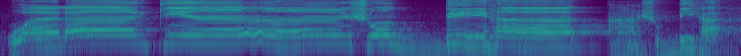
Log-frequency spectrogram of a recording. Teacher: Ikhfa nun mati bertemu dengan huruf sya dibaca samar disertai dengung 2 harokat. Kita dengungkan juga 2 harokat.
